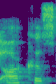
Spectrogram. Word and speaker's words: ARQUS: It's actually ARQUS comes from the Latin Arcus with a C, or Arcus, Q-U-U-S, meaning arch, bridge.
